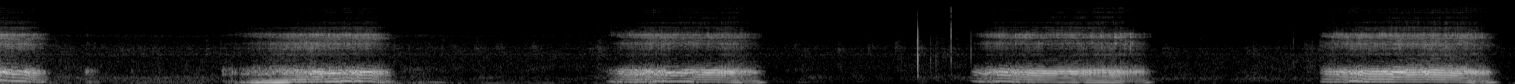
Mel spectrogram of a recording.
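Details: Adult man (boyfriend) snoring during sleep, with four long buzzing inspiratory snores, roughly four a minute, quiet pauses between and faint rain-like background hiss.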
